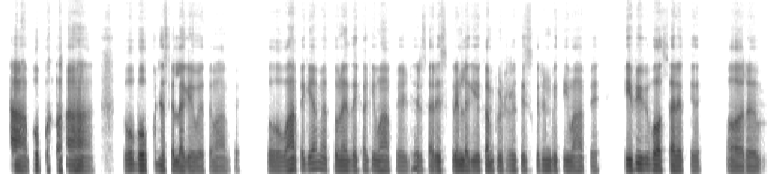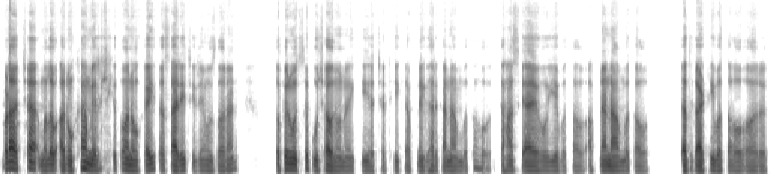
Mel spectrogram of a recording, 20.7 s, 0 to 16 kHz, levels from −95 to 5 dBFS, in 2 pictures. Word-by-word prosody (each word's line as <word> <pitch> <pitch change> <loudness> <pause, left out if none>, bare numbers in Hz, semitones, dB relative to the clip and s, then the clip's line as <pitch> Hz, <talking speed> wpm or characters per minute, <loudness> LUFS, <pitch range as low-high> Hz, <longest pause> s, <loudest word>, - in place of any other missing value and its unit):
हाँ, 100 -3 +4
भूप - - 0 0.2
व - - +1
हाँ, 105 -1 +3
हाँ, 90 -4 +1 0.4
वो 110 +1 +1
भोंपू 105 0 +3
जैसे 100 0 -2
लगे 95 -1 0
हुए 90 -1 -5
थे 90 - -16
वहाँ 90 -1 -8
पे। - - -17
तो 95 -2 -9
वहाँ 100 +5 +4
पे 110 - -5
गया 125 +3 -2
मैं, 125 -3 -4
तो 105 0 -5
मैंने 100 0 +1
देखा 100 +2 -5
कि 100 - -8
वहाँ 100 -1 -1
पे 95 -2 -8
ढेर 95 - -7
सारी 100 0 -3
स्क्रीन 100 +1 -2
लगी 100 -2 0
है, 100 - 0
कंप्यूटर 100 +1 -4
की 100 0 -7
स्क्रीन 105 +1 -5
भी 100 - -3
थी 100 +1 -6
वहाँ 95 0 -3
पे। 95 - -11 0.4
टीवी 110 +3 +4
भी 115 - -2
बहुत 105 -2 +4
सारे 100 -2 +1
थे 100 0 -9 0.5
और 95 0 -2 0.4
बड़ा - - +11
अच्छा - - +5
मतलब 105 +2 +4
अनोखा 105 +6 +4
मेरे 105 -4 +5
लिए 130 - -10
तो 125 - -4
अनोखा 105 -2 +3
ही 115 - +5
था 110 -3 -6
सारी 100 +1 +4
चीज़ें 105 0 -9
उस 100 -2 -5
दौरान, 105 +5 -3 0.5
तो - - 0
फिर 120 - +4
मुझसे 115 -2 +3
पूछा 105 +1 +2
उन्होंने 90 -2 0
कि, 95 +2 -7
"अच्छा 90 - -9
ठीक - - -11
है, - - -5
अपने 95 - -5
घर 100 +1 -5
का 95 - -5
नाम 95 -1 -3
बताओ, 140 +9 -12 0.2
कहाँ 100 -1 -2
से 100 - -7
आए 95 0 +5
हो 95 0 -4
ये 95 +1 -3
बताओ, 90 0 -12
अपना 100 0 -1
नाम 95 -1 +3
बताओ, 95 -1 -8 0.5
कद-काठी 100 +2 +4
बताओ 95 -2 -4
और 95 -1 -5
100 Hz, 240 wpm, -26 LUFS, 95-105 Hz, 0.5 s, बड़ा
